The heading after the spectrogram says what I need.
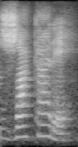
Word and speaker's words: jacaré: Por exemplo, a palavra jacaré. Jacaré. eu dou mais enfoque, eu falo com mais força a sílaba ré, jacaré.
